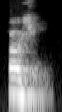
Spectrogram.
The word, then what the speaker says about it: Bochy: Bochy. – Bochy.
